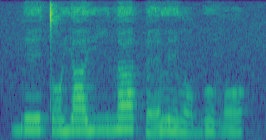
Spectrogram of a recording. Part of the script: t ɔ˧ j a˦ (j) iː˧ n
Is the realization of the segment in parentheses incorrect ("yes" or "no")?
no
